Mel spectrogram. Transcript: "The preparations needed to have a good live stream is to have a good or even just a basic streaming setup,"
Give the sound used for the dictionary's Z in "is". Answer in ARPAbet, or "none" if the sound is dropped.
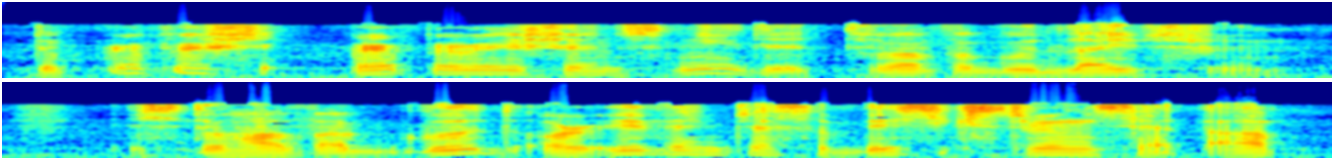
S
